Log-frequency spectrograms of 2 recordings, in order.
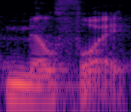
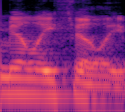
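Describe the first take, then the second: First: The name is said with a French pronunciation. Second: The name is said as an Australian 'Millie Philly'. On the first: The speaker calls it wrong. "You'll be laughed at if you try to pronounce it in French" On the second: The speaker calls it right. "They will understand you"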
